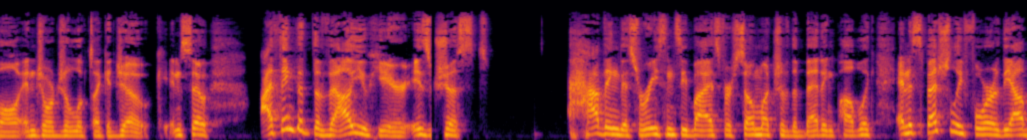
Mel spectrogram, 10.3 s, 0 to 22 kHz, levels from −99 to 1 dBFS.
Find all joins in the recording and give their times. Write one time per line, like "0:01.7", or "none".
0:01.7
0:04.3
